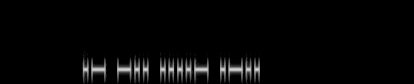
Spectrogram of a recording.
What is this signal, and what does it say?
Morse code, heard as a keyed tone, about 27 wpm, 700 Hz. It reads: AD4L
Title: USA Call Signs - 4 Characters - 28wpm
